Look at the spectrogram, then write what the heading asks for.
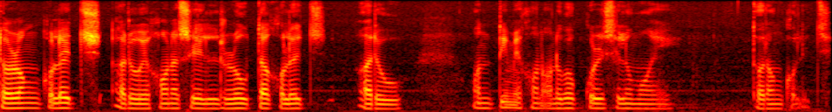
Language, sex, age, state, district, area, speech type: Assamese, male, 30-45, Assam, Sonitpur, rural, spontaneous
